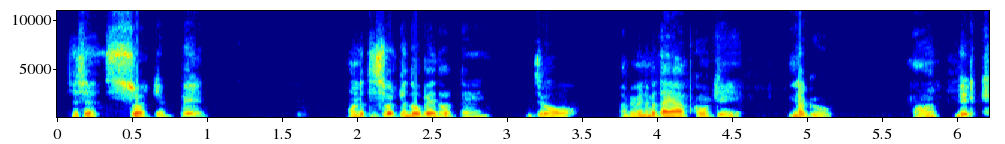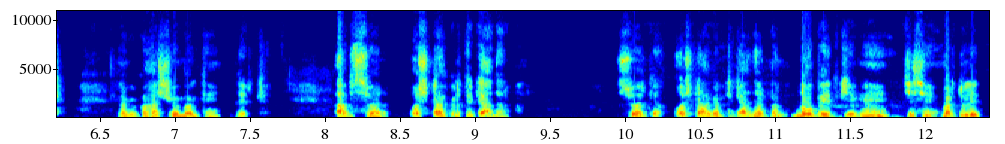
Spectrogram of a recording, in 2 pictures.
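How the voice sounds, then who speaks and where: A man's voice: medium pitch, a little mellow, poor audio. A male teacher giving a grammar lesson, explaining patiently and sounding out letters one at a time. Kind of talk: classroom lecture on grammar.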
